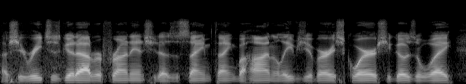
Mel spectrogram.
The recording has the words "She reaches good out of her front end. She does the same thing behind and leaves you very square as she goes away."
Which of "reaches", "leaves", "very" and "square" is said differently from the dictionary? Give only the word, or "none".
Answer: none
